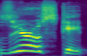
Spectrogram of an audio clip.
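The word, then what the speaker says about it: xeriscape: what they call zeroscape no it's not zero meaning there's nothing on the yard and there's zero stuff it's zero x eer i so zeroscape I don't know if that's the right way to say it but it is zeroscape and it is too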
